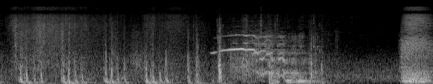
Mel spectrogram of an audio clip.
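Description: A horse's hooves pound on soft ground.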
